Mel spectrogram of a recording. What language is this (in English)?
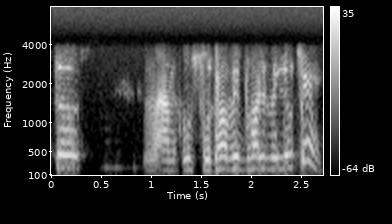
Odia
